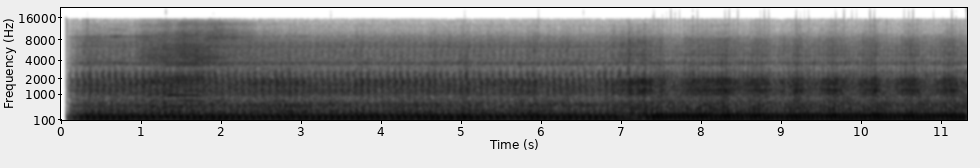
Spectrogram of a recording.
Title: Rough idle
